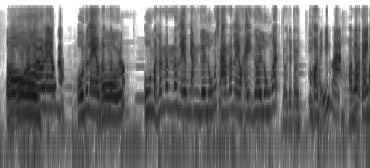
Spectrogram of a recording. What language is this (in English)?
Vietnamese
